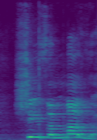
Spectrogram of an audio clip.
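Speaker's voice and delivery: New York voice, done for show. Reading a tarot card about a woman, in a New York accent. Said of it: "in my New York voice".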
